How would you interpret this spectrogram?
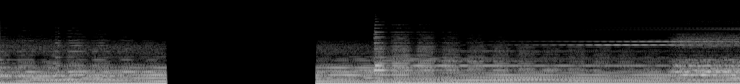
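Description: At 1.66 s the player likely ran short of data, causing a playback stall: the music drops to silence for about 1.5 s, resuming at 3.17 s.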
